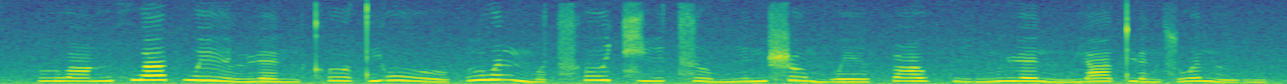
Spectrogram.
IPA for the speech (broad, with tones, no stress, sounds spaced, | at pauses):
l w ɑ˧˥ ŋ x w ä˥ p w e˥˩ ɪ̯ l ɥ ɛ˨˩ n kʰ ɤ˥˧ t̪ j o˥˩ ʊ̯ | l w ə˥˩ n m ɤ˩ t͡sʰ ɤ˥ t͡ɕ i˧˥ t͡s ɹ̩˨˩ m i˧˥ n ʂ ɤ˥˩ m w e˧˥ ɪ̯ p ɑ˥ ʊ̯ p i˧˥ ŋ l ɥ ɛ˥˩ n m j ä˥ t̪ ɥ ɛ˨ n s w ə˥˩ n l i˩ ŋ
